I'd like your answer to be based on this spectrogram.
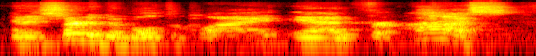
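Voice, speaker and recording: A man hosting a casual livestream chat on a film set, excited and chatty, with a loud voice he tries to keep down. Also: fairly high pitch, unhurried. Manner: excited, chatty, keeps voice down for filming. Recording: echoey, distant mic with faint background noise.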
